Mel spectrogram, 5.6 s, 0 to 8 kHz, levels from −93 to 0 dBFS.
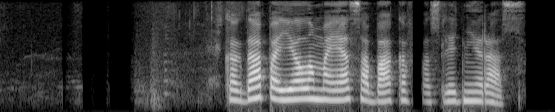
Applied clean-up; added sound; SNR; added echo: none; none; none; none.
